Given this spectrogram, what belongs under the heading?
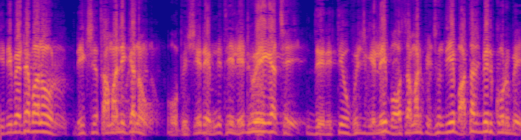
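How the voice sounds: Using a cartoonish character voice, a man speaks at a moderate pace and a high pitch.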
